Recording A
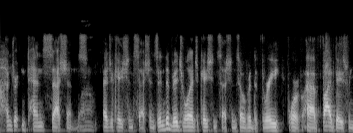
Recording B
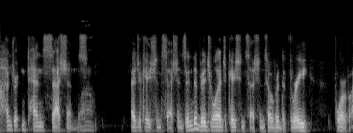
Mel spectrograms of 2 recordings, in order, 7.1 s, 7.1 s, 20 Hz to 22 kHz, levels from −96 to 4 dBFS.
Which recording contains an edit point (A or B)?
A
